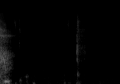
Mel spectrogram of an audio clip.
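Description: A spoken word trails off, then near silence with a single faint click about one and a half seconds in.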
